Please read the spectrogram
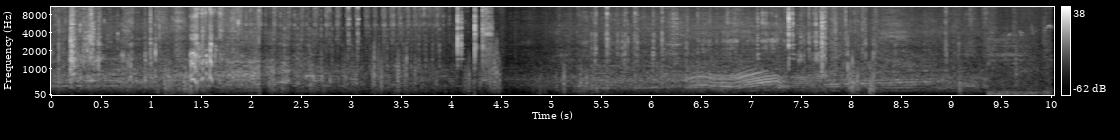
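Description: Ratchet wrench clicking and knocking against metal as the cartridge oil filter housing cap of a 2014 Chevy Sonic is loosened and unscrewed, with irregular clicks over the first few seconds.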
